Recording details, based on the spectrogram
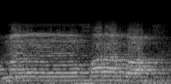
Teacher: نون کو اس کے مخرج پہ نہیں لگائیں گے، بس ناک سے ادا کریں گے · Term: اخفا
